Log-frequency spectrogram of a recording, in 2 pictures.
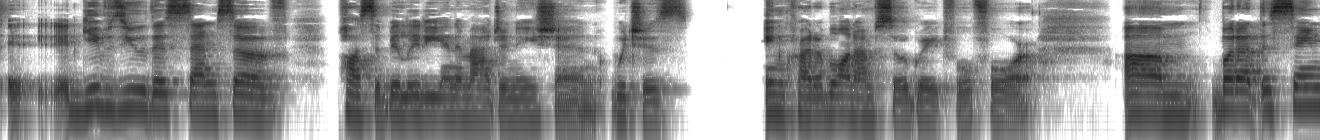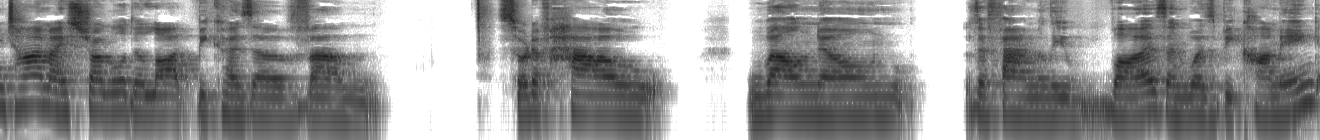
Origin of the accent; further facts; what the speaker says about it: Iran; English is a second language; moved away; also born or lived in Canada; a woman growing up in Iran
